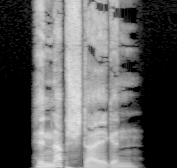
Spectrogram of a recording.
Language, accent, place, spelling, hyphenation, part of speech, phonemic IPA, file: German, Germany, Berlin, hinabsteigen, hi‧n‧ab‧stei‧gen, verb, /hiˈnapˌʃtaɪ̯ɡn̩/, De-hinabsteigen.ogg
- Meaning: to descend, go down (away from speaker)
